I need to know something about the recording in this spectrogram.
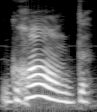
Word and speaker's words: grande: Le E ne se prononce pas. C'est un E muet. On a aussi grande.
